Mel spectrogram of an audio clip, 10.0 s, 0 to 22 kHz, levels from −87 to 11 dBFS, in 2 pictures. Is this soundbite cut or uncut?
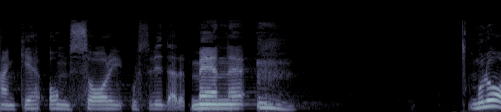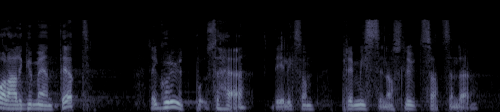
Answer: cut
